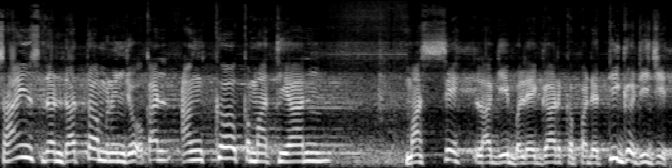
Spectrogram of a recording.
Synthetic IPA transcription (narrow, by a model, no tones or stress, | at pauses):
saənsdandat̪amə̃nũɲd͡ʒoʔkanaŋkakəmãt̪ian | mãsɪhlaɡibəleɡarkəpadat̪iɡadid͡ʒɪt̪̚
